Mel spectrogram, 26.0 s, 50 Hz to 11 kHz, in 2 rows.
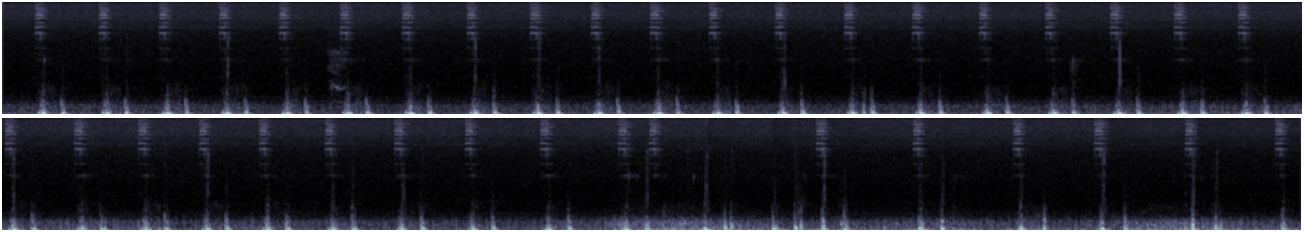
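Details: Own heartbeat recorded with a self-made electric stethoscope while connected to a 10-lead suction-electrode ECG after regulated breathing; strong, fast beats about 94 a minute with uneven spacing from extra early beats; tachycardia with extrasystoles.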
